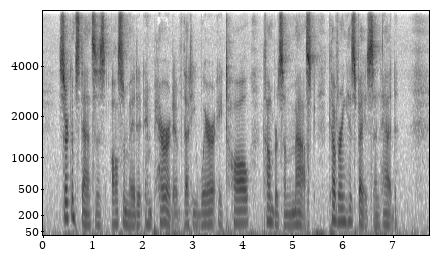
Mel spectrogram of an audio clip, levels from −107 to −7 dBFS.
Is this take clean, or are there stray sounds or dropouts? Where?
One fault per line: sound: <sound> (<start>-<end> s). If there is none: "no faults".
no faults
